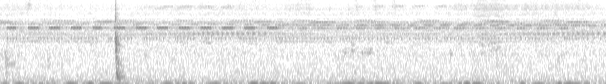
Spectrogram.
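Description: Night insects, crickets among them, chirping in a steady, rapidly pulsing high chorus, with a single short click about a second in.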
